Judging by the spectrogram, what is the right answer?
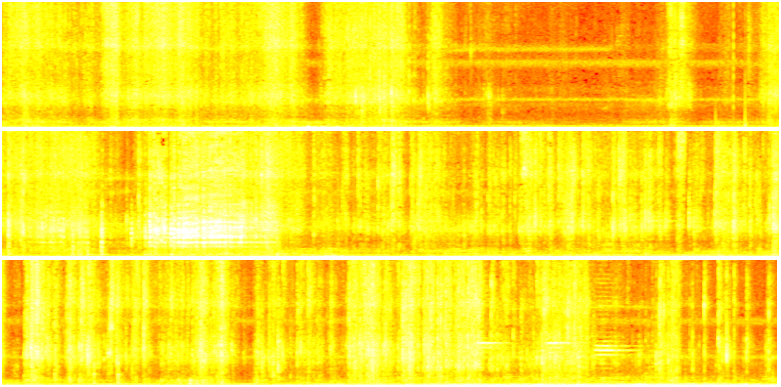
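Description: Grated roasted coconut and sugar being squeezed and pressed by hand on a steel plate: a crackly crumbling rustle with small scrapes and ticks against the metal. About twelve seconds in there is a louder scrape with a brief metallic ring.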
